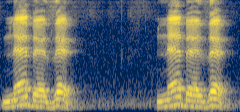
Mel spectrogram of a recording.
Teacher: انتبه معايا، الذال خلي بالك حرف لثوي. الذال حرف لثوي بيخرج من طرف اللسان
